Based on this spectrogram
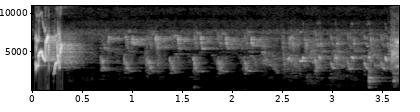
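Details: Lovebird singing in the morning: a loud burst of sharp high chirps, then a steady run of short, rapid, scratchy high notes, ending with a harsher, louder chirp.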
